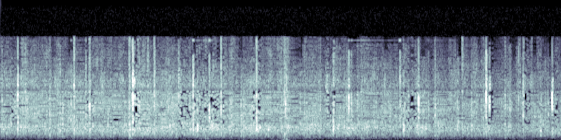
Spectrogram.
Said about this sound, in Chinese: 如果这也是你的信仰，我们拍手来赞美我们的神，哈利路亚。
